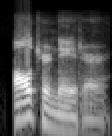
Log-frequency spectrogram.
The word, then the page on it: alternator: American English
